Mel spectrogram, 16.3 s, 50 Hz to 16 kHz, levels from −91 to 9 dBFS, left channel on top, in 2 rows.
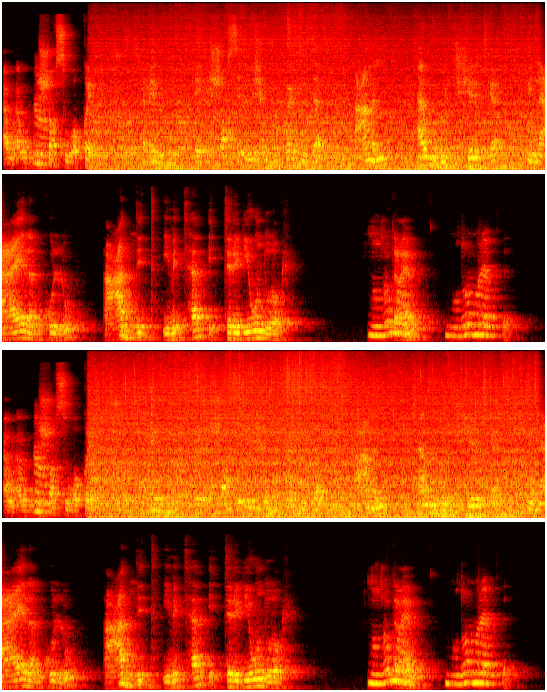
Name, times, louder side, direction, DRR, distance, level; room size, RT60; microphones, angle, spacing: voice 1, 0.0-1.5 2.1-2.4 2.9-4.8 5.3-5.8 6.2-7.5 7.9-9.2 9.7-10.3 10.6-11.1 11.5-12.4 14.0-14.3, left 1 dB, 30° left, 1 dB, 0.4 m, -21 dB
sound 1, 1.3-8.1, right 3 dB, 80° right, 0.4 m, -22 dB
voice 2, 2.2-2.6 9.9-10.2 13.6-14.3 14.8-15.7, right 2 dB, 25° right, 0 dB, 0.5 m, -24 dB
2.1 x 2.0 x 3.5 m, 0.67 s
head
